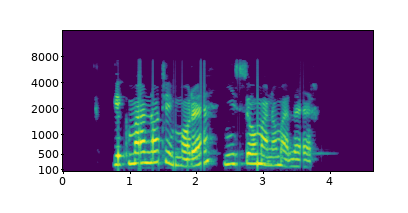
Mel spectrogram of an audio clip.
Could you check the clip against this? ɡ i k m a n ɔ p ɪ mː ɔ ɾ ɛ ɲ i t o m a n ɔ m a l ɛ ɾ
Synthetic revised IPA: ɡ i k m a n ɔ t ɪ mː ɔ ɾ ɛ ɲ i s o m a n ɔ m a l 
